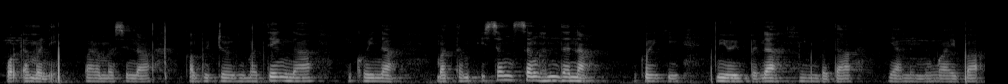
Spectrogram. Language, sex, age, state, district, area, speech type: Manipuri, female, 45-60, Manipur, Bishnupur, urban, spontaneous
